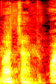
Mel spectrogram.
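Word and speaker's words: 和茶美: お茶に美しいと書いて、わさびという。 – わちゃび。 – わちゃびですね、そうですね。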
